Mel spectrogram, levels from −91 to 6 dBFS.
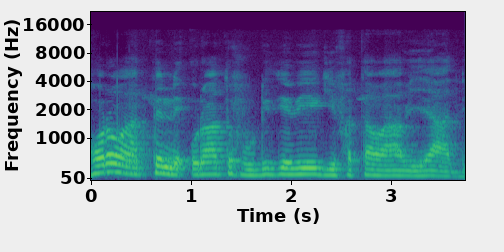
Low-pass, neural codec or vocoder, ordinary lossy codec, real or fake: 14.4 kHz; none; none; real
